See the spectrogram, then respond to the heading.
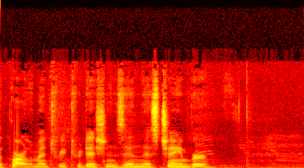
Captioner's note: speaking french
